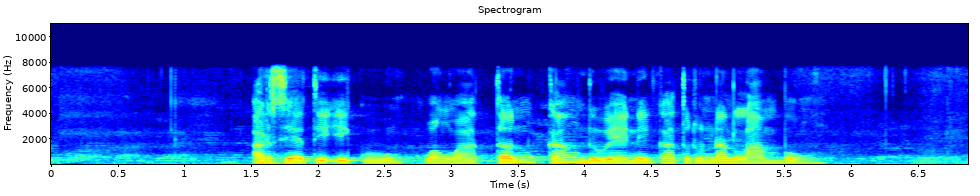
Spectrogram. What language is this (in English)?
Javanese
